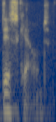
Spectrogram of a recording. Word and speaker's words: discount: 如果你係當佢係一個 noun 嘅時候咧，佢個 stress 喺第一個 syllable，所以應該係 discount 嚇。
